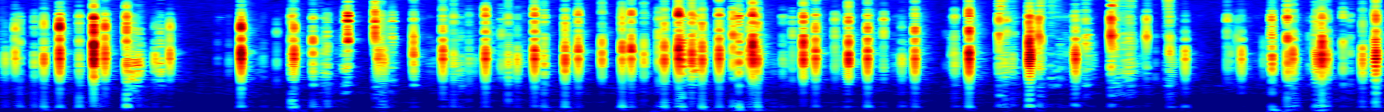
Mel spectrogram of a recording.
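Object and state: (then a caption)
Plastic mobile phone casing. A small, hollow plastic Nokia mobile phone is held in both fists while fingers squeeze and rattle its casing with rapid taps. The result is a dense run of dozens of sharp, dry plastic clicks and crackles, bright with almost no low end. Brief pauses break the run around one second and six seconds.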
